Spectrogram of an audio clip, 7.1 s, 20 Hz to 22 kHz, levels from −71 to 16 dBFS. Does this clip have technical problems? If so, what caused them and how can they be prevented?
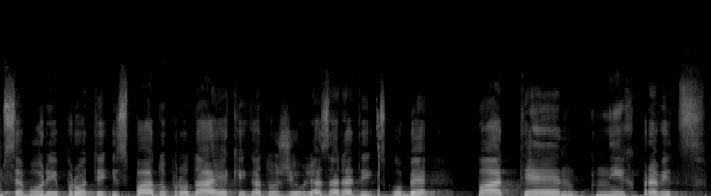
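Yes. From 3.75 to 3.81 s the speech breaks up, caused by damaged data in the compressed stream. Corrupted bytes made the decoder misread those frames and lose sync until it found the next valid frame header. To prevent it, transfer and store the file with checksums or error-correcting transport, and keep metadata such as stream titles out of the audio payload.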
